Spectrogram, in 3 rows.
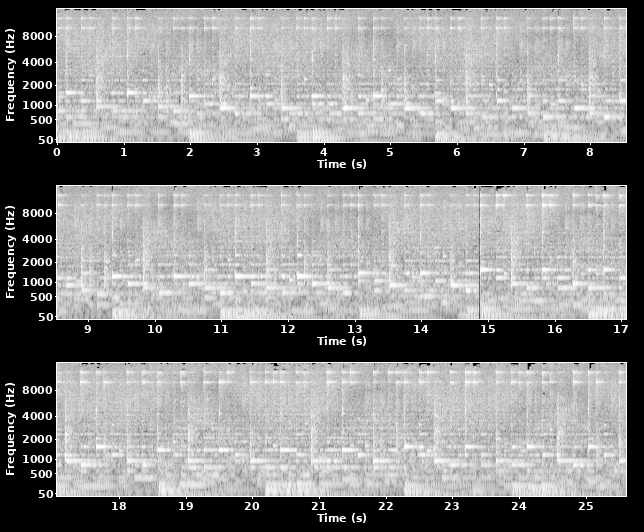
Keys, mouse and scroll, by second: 1.1 click, 6.0 Tab, 6.5-7.8 scroll down 1, 7.8-9.1 middle drag, 11.3-11.8 scroll up 1, 11.8-13.4 middle drag, 15.3-16.8 drag, 22.6-23.1 scroll down 1, 23.3-23.8 middle drag, 24.9 scroll up 1, 25.3 middle click.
